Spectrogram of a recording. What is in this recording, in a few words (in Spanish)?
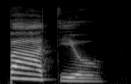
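"patio", Spanish, female; LUGARES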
